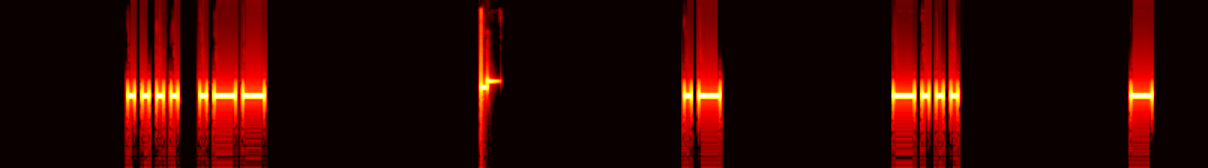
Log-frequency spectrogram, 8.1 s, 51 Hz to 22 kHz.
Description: Morse code, heard as a keyed tone, about 25 wpm, spaced as for 9 wpm, 700 Hz. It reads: HW ABT
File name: Top 90 QSO Elements - 8x Character Spacing - 25wpm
